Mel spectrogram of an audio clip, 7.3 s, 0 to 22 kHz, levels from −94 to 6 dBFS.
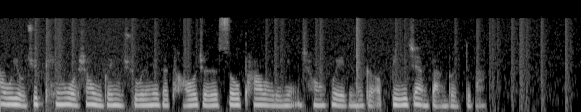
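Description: Across the whole speech recording the background drops to an unnatural hush dotted with tiny chirping specks. That is overdone noise removal: a denoiser set too aggressively is gating away frequency bands near its noise estimate, stripping softer vocal detail along with the noise.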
